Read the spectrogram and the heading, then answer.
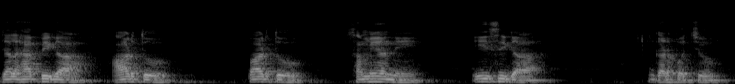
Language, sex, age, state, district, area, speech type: Telugu, male, 18-30, Andhra Pradesh, Sri Balaji, rural, spontaneous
